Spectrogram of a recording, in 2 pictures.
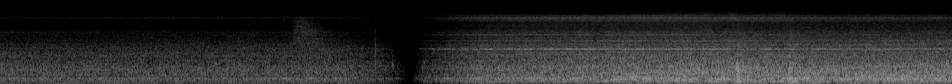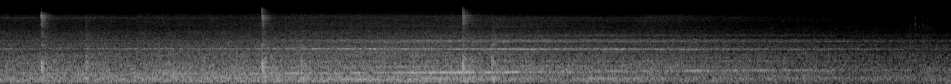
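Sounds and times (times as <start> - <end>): electric train whining: 4.2 - 19.0.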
